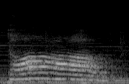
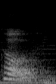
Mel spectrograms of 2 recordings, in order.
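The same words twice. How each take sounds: First: The o vowel is said very open. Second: The o vowel is said closed, not open. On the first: The speaker calls it wrong. "se o som de O muito aberto, não é correto" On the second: The speaker calls it right. "um O forte, mas não aberto"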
